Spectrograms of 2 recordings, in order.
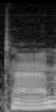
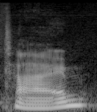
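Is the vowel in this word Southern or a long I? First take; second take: Southern; long I. First: The vowel has a flat Southern sound. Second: The vowel is a full long I. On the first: The speaker calls it wrong. "Instead of time" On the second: The speaker calls it right. "a long I"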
